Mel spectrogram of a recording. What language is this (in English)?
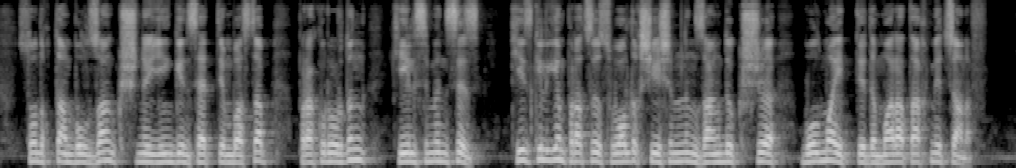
Kazakh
